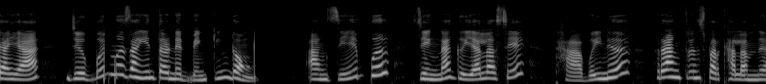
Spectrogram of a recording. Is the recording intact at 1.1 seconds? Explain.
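No. Between 1.04 and 1.17 s there is a loud pop, likely from a sudden voltage pulse such as a switch or static, heard as two sharp pops about 5 dB above the speech, which continues underneath. The audio at that point also shows generation loss, likely from repeated MP3 encoding at 96 kbit/s, around five passes, each quantising on a shifted frame grid. This leaves the speech swirly, hollow and blurred at its attacks.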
